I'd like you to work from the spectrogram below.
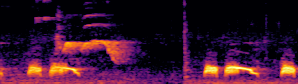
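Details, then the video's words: Derkuku Jawa, a Javan spotted dove, gives low paired coos, a brief note then a drawn-out falling one. Another bird's bright, harmonic-rich whistle sounds between the phrases. "Suara Burung Derkuku Jawa"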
